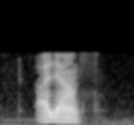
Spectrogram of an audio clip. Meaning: alliance (usually between states or international organizations)
- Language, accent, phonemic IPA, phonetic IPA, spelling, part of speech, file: Armenian, Eastern Armenian, /ɑˈljɑns/, [ɑljɑ́ns], ալյանս, noun, Hy-ալյանս.ogg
